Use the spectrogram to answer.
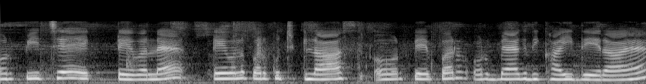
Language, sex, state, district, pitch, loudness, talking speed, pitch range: Hindi, female, Uttar Pradesh, Saharanpur, 250 Hz, -14 LUFS, 150 wpm, 235-270 Hz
